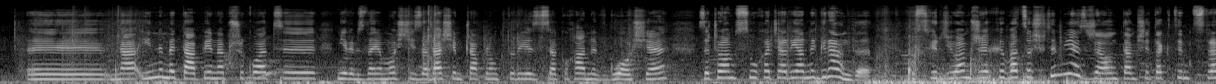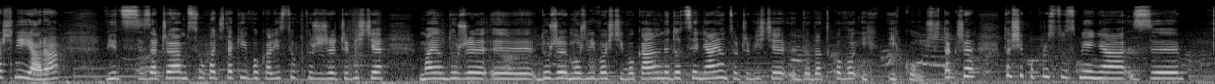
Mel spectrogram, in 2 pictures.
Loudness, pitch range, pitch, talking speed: -21 LUFS, 255-295 Hz, 275 Hz, 150 wpm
